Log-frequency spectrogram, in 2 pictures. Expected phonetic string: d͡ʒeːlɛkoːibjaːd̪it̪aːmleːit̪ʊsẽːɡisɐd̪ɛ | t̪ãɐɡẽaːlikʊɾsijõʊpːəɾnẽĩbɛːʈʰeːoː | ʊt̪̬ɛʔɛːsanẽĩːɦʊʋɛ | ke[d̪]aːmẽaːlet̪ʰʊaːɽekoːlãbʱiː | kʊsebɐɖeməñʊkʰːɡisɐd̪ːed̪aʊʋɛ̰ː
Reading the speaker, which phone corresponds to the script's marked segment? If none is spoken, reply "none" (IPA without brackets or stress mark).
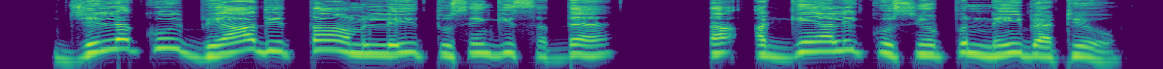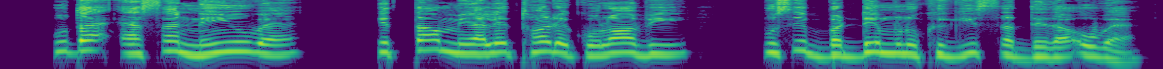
t̪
